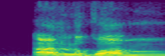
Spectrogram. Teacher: মিমের উপরে তাসদি থাকলে কিন্তু ওয়াজিব গুন্না তাহলে এখানে গুন্না করে শেষ করতে হবে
